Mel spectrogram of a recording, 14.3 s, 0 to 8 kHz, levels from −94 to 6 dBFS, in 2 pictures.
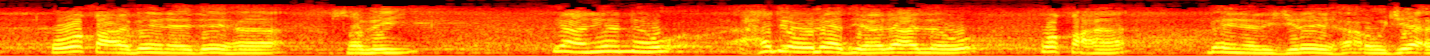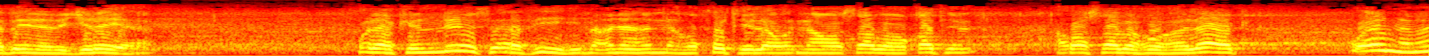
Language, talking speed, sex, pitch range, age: Arabic, 125 wpm, male, 195-235 Hz, 60-79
